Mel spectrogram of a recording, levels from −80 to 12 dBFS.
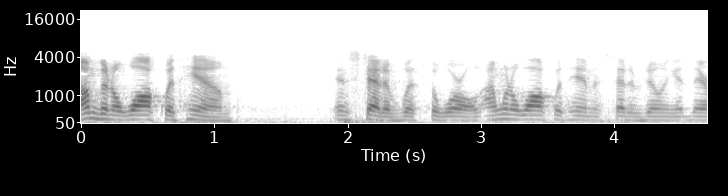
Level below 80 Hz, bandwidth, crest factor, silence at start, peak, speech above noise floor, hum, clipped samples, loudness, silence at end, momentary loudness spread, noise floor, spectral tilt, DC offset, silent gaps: -60 dBFS; 5.2 kHz; 20 dB; 0 s; -16 dBFS; 29 dB; none; under 0.1%; -35 LUFS; 0 s; 17 LU; -64 dBFS; -8 dB/octave; under 0.1%; none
